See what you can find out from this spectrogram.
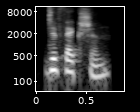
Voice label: "defection", Indian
